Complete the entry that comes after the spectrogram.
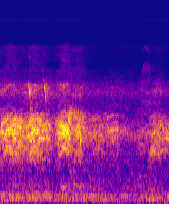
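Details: Crows calling while flying as a flock: a few harsh caws early on, then fainter rasping calls fading into background hiss.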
